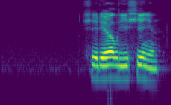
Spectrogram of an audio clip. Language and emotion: Russian, neutral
